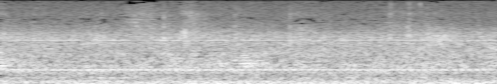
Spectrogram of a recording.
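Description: Steady background hum and hiss of a large room, with one constant mid-pitched tone.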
